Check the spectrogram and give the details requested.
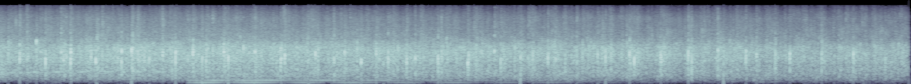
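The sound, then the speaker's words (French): Sustained audience applause for lawyer Yassine Bouzrou fills the whole stretch, a dense, steady patter of many hands clapping at even loudness, with a faint low hum briefly underneath. “Donc je vous demande de l'applaudir parce que heureusement qu'il est là.”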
